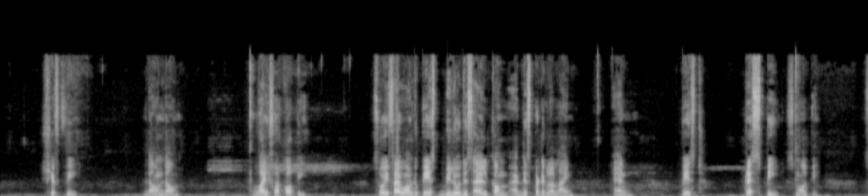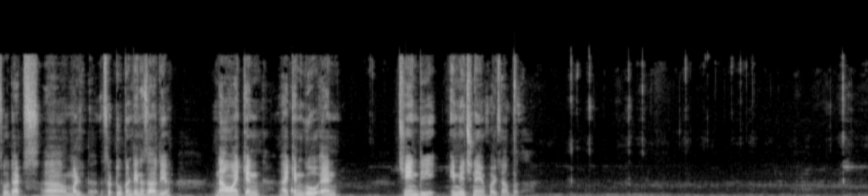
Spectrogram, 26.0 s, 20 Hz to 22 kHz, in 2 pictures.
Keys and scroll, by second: 0.8 shift+v, 1.8 Down, 3.9 y, 5.0 Down, 8.6 Right, 9.1 Left, 12.1 p, 17.1 Escape, 17.4 Right, 18.2 Right, 19.0 Right, 20.9-23.3 typing, 23.6 Escape, 24.0 Down, 24.3 Left, 25.8-26.0 typing.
